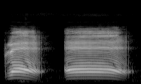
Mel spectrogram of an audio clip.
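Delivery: "प्रे" held long, then its vowel "ए" alone; drawn-out vowel sound. Shown as a demonstration. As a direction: isolate and stretch the "ए" in "प्रे". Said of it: "ए sound आ रहा है".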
